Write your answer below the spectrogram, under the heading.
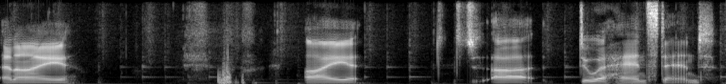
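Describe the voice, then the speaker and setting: Relaxed, slow-paced New tabletop player. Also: mid-range voice, smooth, faint music behind. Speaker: player in a tabletop role-playing game. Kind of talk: casual improvised tabletop roleplay chat.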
